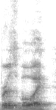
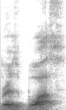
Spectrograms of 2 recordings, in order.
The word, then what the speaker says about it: Brisbois: It looks like you might pronounce it Brisbois, but no, Brisboy.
